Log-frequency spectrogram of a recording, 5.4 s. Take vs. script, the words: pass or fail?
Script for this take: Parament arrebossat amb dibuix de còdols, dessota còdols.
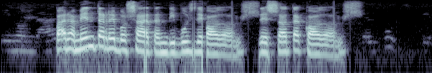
pass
